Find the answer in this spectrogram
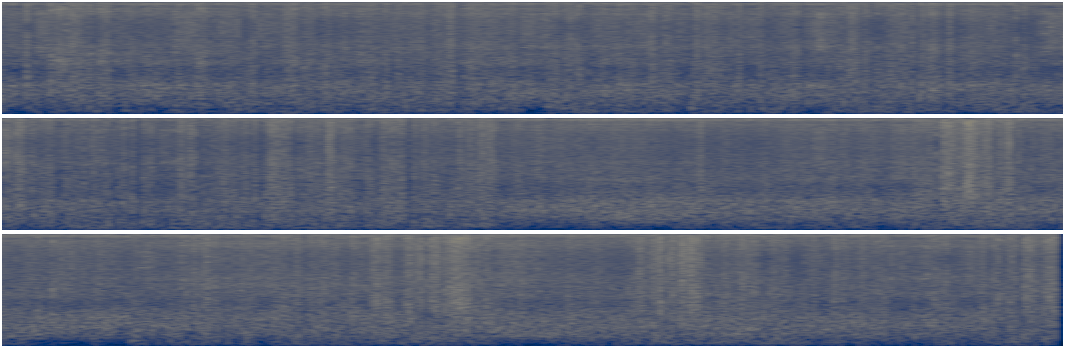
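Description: Passenger train coaches running at speed through a rail tunnel: a loud, steady rumble of wheels on rail with a few clacks over rail joints. From about eight seconds in, the rush of a suburban EMU passing on the next track is added.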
